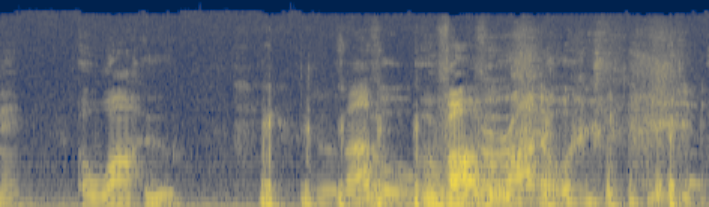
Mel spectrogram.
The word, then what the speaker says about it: Oahu: pronunciation here, Oahu. Uvavu. Uvavu. Oahu in Hawaii, involving a diver called Ocean Ramsey and her fiance Juan Oliphant, who was the photographer.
